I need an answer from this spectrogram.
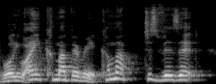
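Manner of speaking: high, coaxing storybook voice; wood carver. Acted. Wood carver invites Punchinello to visit daily, high coaxing voice. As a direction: invite him gently in a high voice. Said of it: "And the wood carver goes".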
